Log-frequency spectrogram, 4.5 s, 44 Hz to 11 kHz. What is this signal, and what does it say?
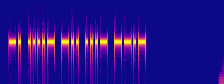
Morse code, heard as a keyed tone, about 32 wpm, 700 Hz. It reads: N4DVQ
